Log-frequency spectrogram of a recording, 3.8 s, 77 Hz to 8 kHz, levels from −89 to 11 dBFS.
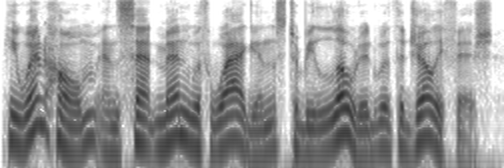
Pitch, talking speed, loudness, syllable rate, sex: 135 Hz, 240 wpm, -18 LUFS, 5.0 syllables/s, male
